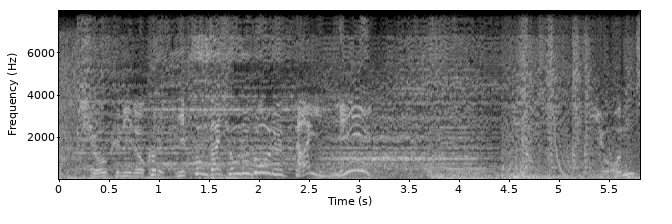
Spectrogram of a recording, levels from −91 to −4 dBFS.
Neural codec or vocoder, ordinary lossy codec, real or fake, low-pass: none; Opus, 16 kbps; real; 7.2 kHz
